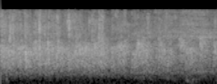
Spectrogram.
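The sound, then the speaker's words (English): Steady applause from a Beth Page Assembly of God church audience welcoming a young man to speak one morning, a dense, even wash of many hands clapping at once, sustained at a constant level for about three seconds with no voices standing out. “Give him a warm Beth Page, Assembly of God welcome.”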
